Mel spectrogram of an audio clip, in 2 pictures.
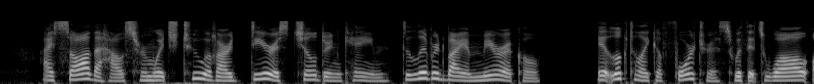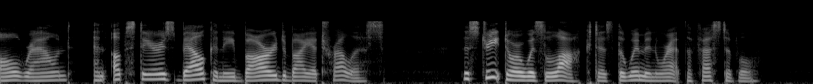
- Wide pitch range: No, average, 3.5 semitones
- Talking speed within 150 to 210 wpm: Yes, average, 165 wpm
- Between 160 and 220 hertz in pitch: Yes, high, 190 Hz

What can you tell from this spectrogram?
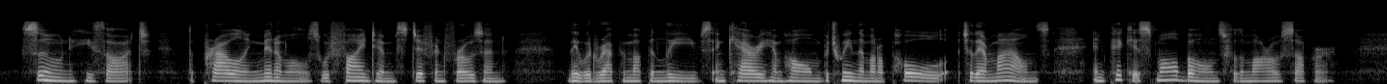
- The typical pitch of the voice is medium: Yes, medium, 155 Hz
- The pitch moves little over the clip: Yes, narrow, 2.2 semitones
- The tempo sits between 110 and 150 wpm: No, average, 175 wpm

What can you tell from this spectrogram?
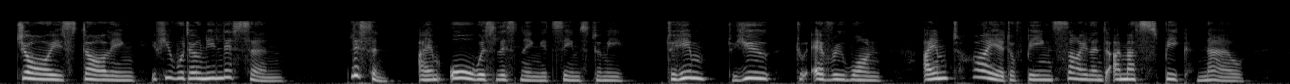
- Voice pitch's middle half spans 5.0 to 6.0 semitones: Yes, average, 5.3 semitones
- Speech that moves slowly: No, average, 155 wpm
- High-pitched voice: Yes, high, 225 Hz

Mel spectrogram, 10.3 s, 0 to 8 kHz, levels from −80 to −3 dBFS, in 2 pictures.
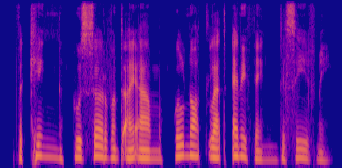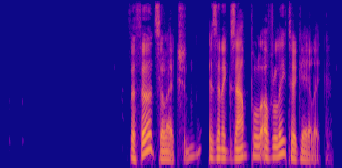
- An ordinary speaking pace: No, slow, 125 wpm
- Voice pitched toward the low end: Yes, low, 120 Hz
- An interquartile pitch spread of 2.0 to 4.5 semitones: No, average, 4.9 semitones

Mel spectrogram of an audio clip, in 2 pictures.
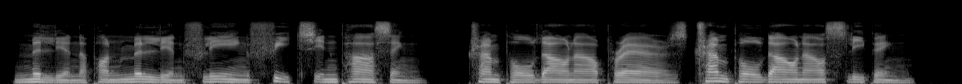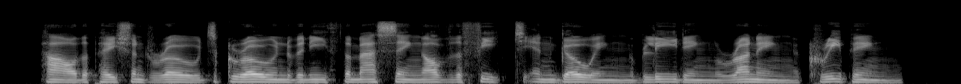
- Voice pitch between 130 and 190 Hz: No, low, 110 Hz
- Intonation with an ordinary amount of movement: No, narrow, 2.1 semitones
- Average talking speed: No, slow, 105 wpm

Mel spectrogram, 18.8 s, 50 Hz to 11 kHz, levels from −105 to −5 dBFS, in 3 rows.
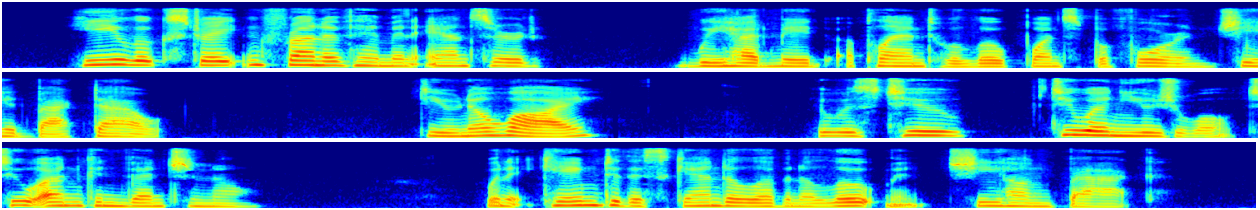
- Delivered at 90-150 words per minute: Yes, average, 140 wpm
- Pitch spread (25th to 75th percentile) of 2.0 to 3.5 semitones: Yes, average, 3.2 semitones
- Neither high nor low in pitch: Yes, medium, 170 Hz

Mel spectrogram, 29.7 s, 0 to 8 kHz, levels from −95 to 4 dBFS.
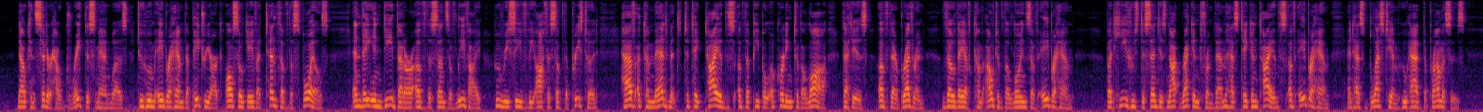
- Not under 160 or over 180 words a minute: Yes, average, 175 wpm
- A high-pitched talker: No, medium, 140 Hz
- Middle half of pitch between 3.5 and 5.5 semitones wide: No, average, 2.9 semitones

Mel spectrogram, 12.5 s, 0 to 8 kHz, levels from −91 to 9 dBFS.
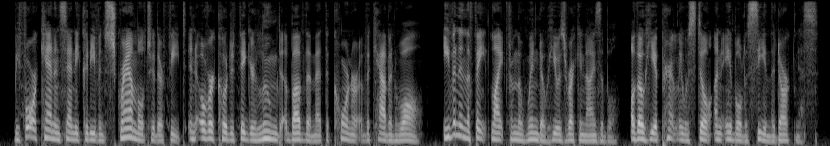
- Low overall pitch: Yes, low, 130 Hz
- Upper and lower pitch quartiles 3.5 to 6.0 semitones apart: Yes, average, 4.2 semitones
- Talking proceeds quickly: Yes, fast, 215 wpm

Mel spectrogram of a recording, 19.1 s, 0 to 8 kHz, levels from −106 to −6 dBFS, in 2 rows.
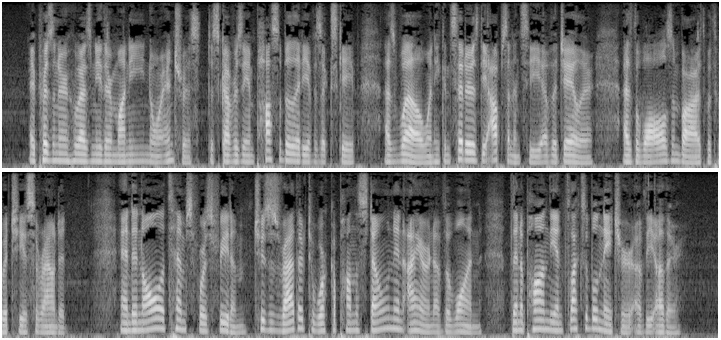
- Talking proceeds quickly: No, average, 190 wpm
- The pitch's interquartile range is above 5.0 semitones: No, average, 4.2 semitones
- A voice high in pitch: No, low, 125 Hz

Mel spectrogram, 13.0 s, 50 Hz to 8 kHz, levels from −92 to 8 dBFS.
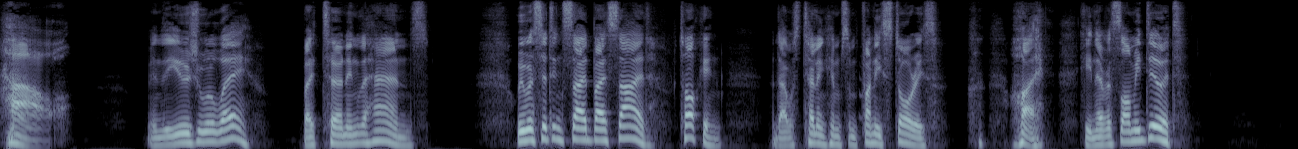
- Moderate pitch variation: No, wide, 6.9 semitones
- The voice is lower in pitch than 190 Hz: Yes, low, 135 Hz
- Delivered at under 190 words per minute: Yes, average, 145 wpm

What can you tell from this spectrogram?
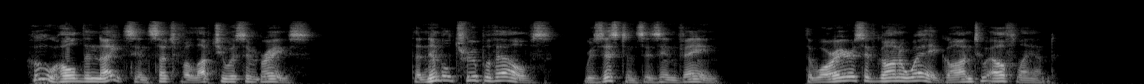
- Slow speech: Yes, slow, 130 wpm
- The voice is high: No, low, 135 Hz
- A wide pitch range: Yes, wide, 7.1 semitones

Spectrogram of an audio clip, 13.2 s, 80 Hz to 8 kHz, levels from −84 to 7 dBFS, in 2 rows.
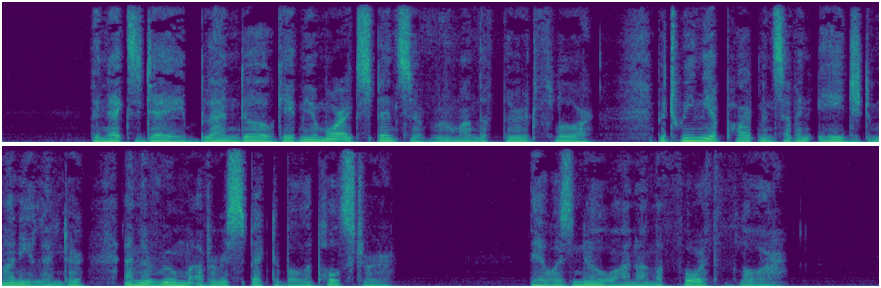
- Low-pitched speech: Yes, low, 110 Hz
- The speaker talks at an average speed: Yes, average, 170 wpm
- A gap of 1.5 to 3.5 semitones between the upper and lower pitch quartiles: No, average, 4.3 semitones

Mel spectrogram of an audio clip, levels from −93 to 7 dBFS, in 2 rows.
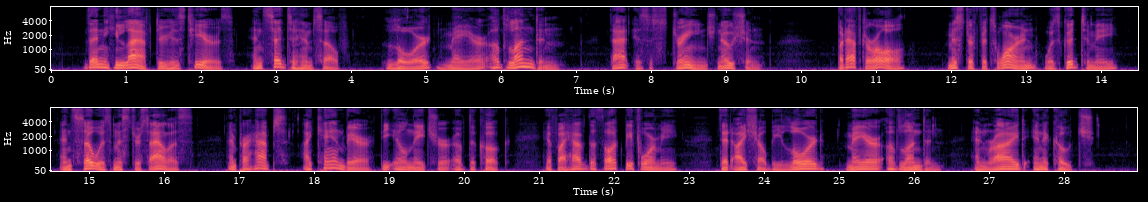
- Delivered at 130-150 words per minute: Yes, slow, 135 wpm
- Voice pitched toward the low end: Yes, very low, 90 Hz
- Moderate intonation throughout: No, wide, 5.8 semitones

